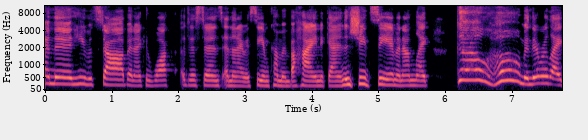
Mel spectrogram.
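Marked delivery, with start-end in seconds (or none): 6.2-7.2 play-acted very high, shrill screaming. Retelling sending away someone who kept following, the speaker re-enacts it: retelling a scream. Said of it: "I was screaming".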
